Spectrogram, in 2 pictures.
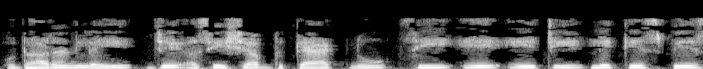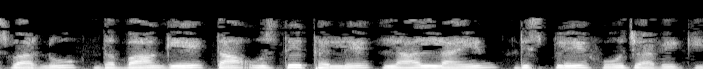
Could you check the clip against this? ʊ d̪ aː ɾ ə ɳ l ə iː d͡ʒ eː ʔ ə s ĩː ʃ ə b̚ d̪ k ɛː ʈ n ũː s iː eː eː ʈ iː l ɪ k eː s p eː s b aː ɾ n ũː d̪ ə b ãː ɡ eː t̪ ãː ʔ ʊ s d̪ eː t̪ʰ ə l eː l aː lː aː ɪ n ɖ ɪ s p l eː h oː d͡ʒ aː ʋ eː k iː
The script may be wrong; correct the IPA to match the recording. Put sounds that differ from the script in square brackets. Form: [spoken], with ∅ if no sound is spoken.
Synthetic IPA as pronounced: ʊ d̪ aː ɾ ə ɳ l ə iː d͡ʒ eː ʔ ə s ĩː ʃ ə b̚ d̪ k ɛː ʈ n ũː s iː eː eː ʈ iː l ɪ k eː s p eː s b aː ɾ n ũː d̪ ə b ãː ɡ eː t̪ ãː ʔ ʊ s d̪ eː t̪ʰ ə l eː l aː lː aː ɪ n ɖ ɪ s p l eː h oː d͡ʒ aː ʋ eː [ɡ] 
